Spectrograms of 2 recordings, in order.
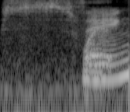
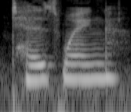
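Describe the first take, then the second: First: The name begins with an S sound. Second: The name begins with a T sound. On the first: The speaker calls it right. "it's a silent T" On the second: The speaker calls it wrong. "I'm going to butcher this"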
